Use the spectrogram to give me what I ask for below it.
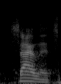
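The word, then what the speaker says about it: Psylenc: name of your studio silence p-s-y-l-e-n-c oh it's spelled with a p like psychedelic psychoactive uh psychology uh i made it up when i was like 14.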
